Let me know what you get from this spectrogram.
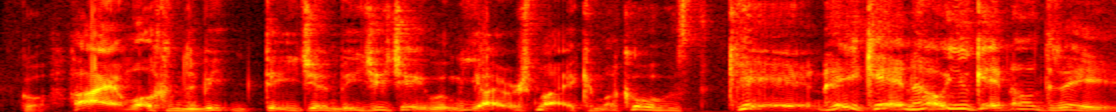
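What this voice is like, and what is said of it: Radio DJ announcer voice. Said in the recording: “I just come in like a radio DJ voice for the crack”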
